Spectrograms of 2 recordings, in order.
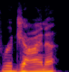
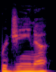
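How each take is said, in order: First: The middle syllable sounds like 'jine'. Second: The middle syllable sounds like 'jeen'. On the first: The speaker calls it right. "It is pronounced Regina, and it it rhymes with what you think it rhymes with" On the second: The speaker calls it wrong. "It is not pronounced Regina"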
